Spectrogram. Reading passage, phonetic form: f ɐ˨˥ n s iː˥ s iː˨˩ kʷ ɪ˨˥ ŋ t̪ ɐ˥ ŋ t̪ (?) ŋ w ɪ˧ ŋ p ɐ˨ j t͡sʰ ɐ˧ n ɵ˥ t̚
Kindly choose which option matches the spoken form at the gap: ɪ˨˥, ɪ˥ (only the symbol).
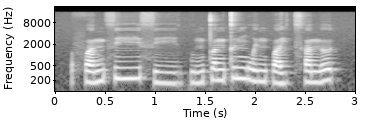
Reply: ɪ˥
